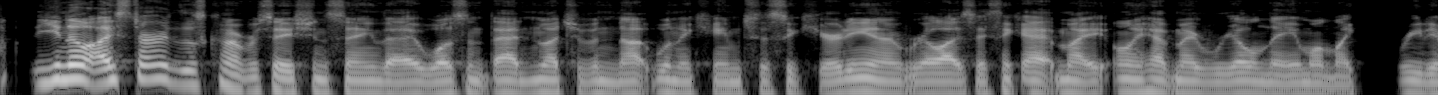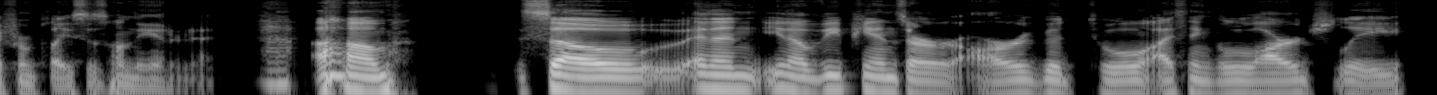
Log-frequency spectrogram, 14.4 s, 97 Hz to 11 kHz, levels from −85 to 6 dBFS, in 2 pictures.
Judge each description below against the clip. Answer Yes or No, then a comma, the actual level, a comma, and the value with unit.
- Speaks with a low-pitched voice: Yes, low, 100 Hz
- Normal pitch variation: Yes, average, 3.5 semitones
